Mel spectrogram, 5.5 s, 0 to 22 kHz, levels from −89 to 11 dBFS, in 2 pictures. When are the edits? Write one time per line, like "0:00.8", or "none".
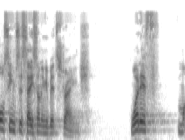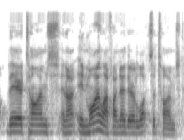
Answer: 0:01.9

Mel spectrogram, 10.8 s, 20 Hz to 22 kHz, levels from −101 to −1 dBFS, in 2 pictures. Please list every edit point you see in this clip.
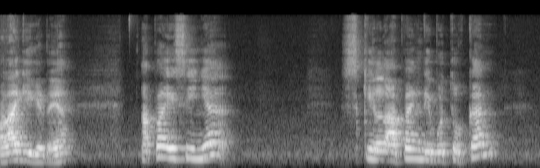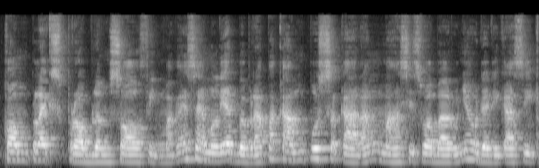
0:01.2

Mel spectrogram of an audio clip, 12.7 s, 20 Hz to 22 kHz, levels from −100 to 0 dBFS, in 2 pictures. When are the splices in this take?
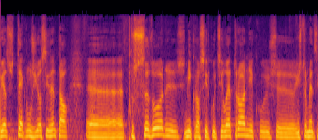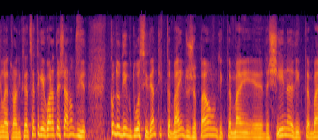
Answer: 0:03.7

